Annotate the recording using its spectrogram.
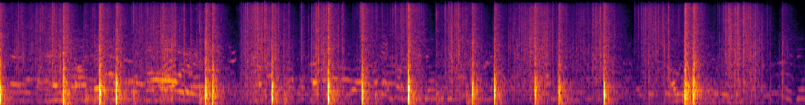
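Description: Fireworks going off: a string of sharp bangs at irregular intervals, one or two a second, with a crowd talking and calling in between.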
